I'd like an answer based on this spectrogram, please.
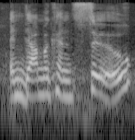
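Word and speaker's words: Ndamukong Suh: and I'm going to get this guy's name pronounced correctly correctly Andaman Su very good signed him for $114 million contract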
